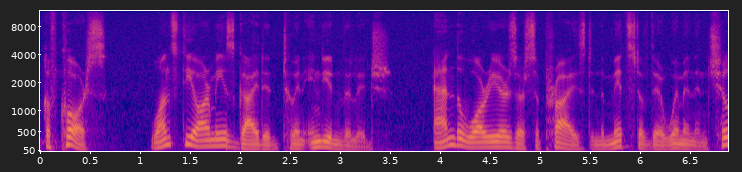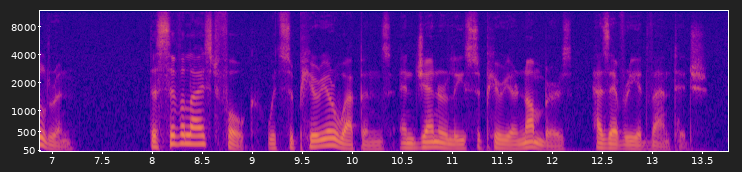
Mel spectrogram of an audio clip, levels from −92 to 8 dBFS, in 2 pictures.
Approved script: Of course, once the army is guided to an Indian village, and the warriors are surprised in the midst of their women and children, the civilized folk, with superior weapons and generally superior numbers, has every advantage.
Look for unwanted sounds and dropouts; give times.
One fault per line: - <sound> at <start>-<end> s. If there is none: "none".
none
